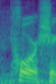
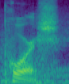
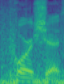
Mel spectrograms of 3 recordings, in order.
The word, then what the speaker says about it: Porsche: its Porsche guys not Porsche I hear a lot of people saying Porsche and that really drives me nuts because it's a German company and you pronounce the e it is Porsche so please don't say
